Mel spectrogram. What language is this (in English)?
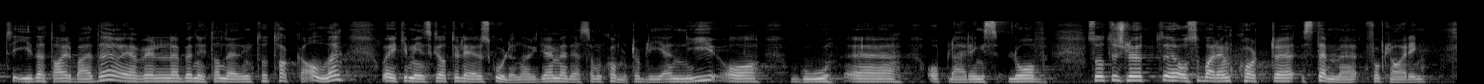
Norwegian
